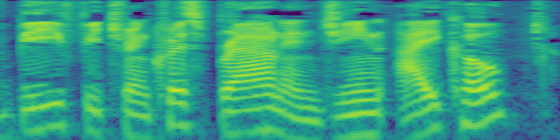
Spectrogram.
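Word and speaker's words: Jhené Aiko: featuring Chris Brown and Jean Aiko. Okay. That's how you pronounce that girl name. Is it a girl guy? It is a girl. Okay. Cuz I I was like Jana Aiko. I said the name wrong many times.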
